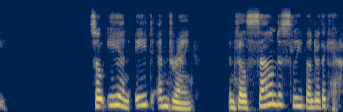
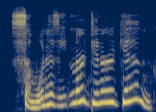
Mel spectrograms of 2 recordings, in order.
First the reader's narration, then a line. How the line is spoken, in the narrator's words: cried they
